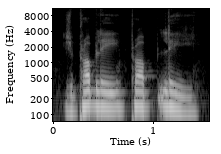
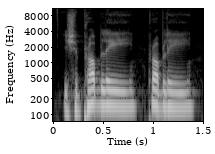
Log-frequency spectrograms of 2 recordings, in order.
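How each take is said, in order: No difference in how they are said.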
